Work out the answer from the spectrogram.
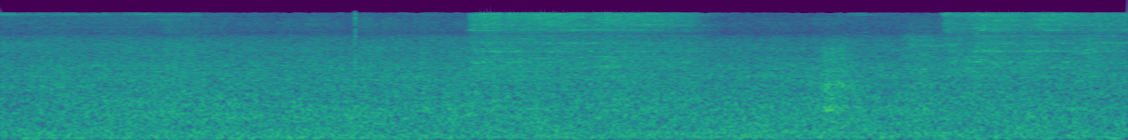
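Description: Autorack freight cars rolling past on the rails: a steady rumble of steel wheels on track, with faint high wheel squeal at times.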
